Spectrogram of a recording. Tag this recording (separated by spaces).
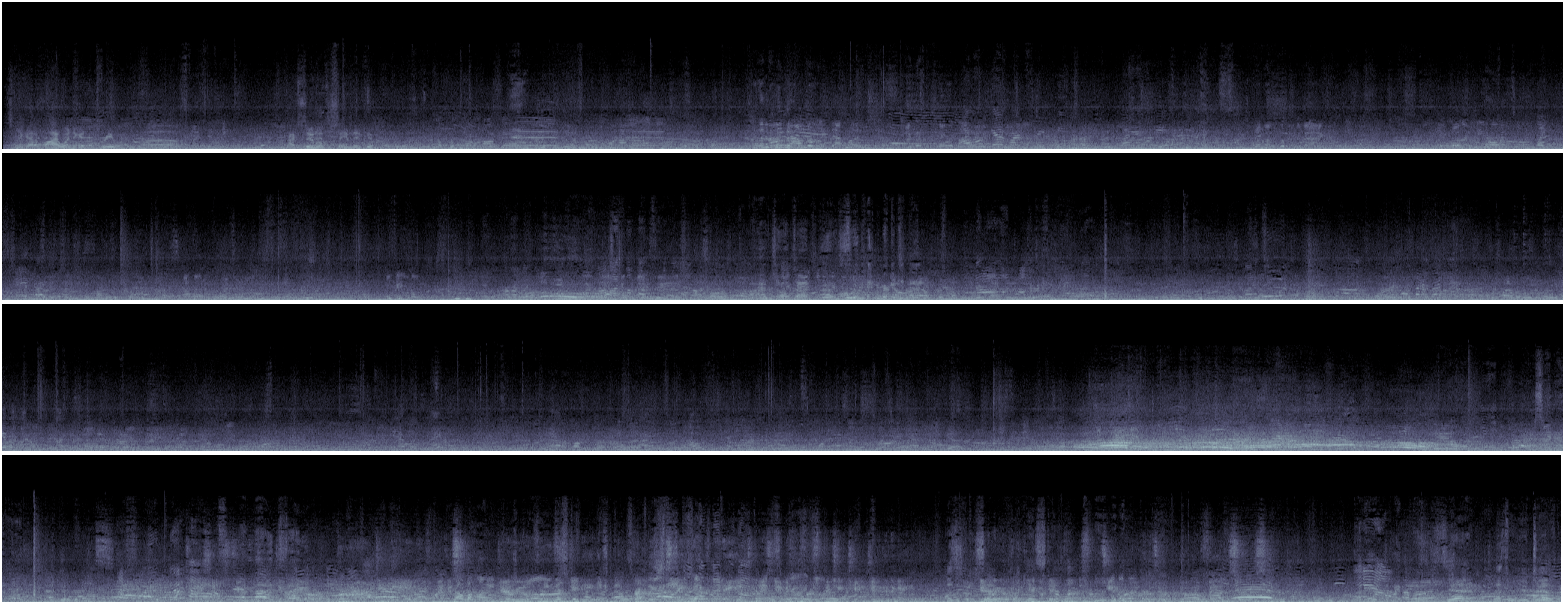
crowd minor league ambience field-recording baseball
